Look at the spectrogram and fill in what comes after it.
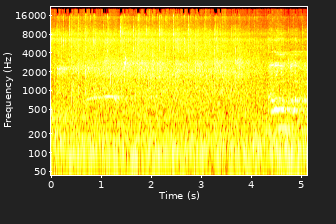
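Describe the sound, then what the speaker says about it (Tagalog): Church congregation applauding during a worship service, continuous dense clapping with voices mixed in, ending in a brief louder swell. "Parang yung palakpak nyo yung walang galing."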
